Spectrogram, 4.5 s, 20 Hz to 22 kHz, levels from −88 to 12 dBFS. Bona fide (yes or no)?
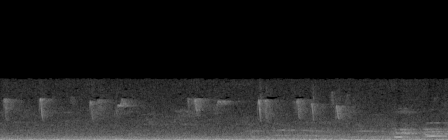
yes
